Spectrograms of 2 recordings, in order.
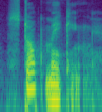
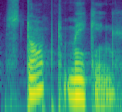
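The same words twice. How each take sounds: First: "stop making" with the t of stopped left out; linked, t dropped. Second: "stopped making" with a t after the p; full form. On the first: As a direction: run p straight into m in "stop making". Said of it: "and would become". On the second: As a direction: sound the final t of "stopped". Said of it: "pronounced as". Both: Shown as a demonstration.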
